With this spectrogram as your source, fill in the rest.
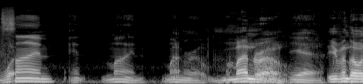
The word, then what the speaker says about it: Monroe: Like what- sun and Monroe. Monroe. Yeah. Even though it's spelled M-O-N, it's Yeah.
